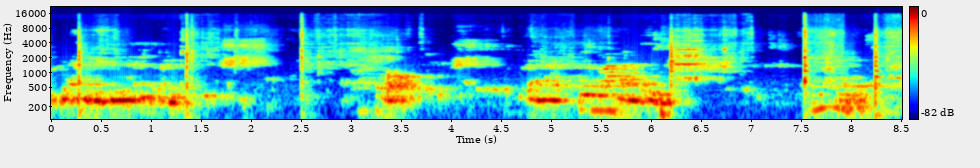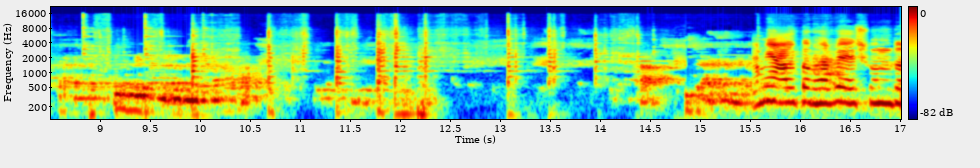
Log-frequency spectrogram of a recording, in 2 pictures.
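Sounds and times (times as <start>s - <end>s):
metal spoon scraping a pot: 0.2s - 3.8s, 5.0s - 14.9s.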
